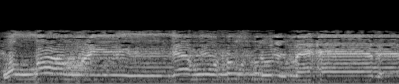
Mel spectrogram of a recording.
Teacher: يجوز لي ان انا اقصر بمقدار حركتين لانه يغتفر التقاء الساكنين وقفا هكذا والله عنده حسن المآب ويجوز التوسط بمقدار اربع حركات مراعاه · Term: السكون عرض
